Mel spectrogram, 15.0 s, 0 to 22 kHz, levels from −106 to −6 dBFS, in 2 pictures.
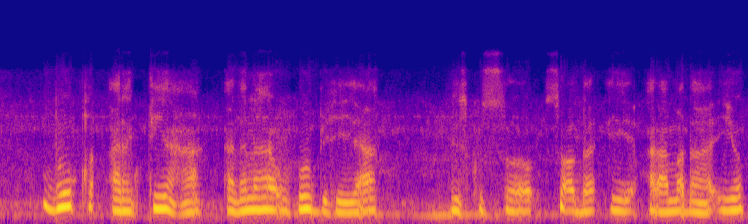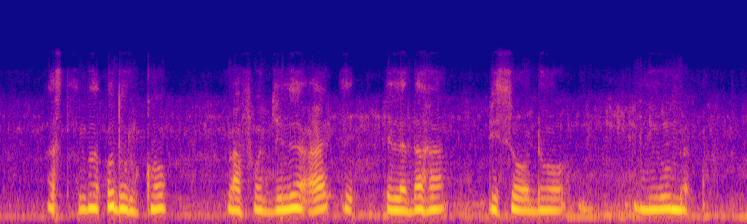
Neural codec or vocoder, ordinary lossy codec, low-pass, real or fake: codec, 16 kHz, 4 kbps, FunCodec, trained on LibriTTS, 50 frames a second; Opus, 16 kbps; 7.2 kHz; fake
